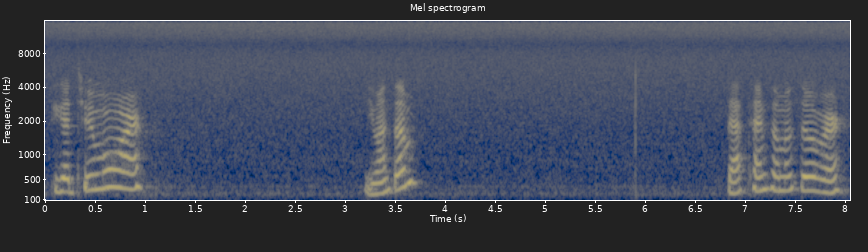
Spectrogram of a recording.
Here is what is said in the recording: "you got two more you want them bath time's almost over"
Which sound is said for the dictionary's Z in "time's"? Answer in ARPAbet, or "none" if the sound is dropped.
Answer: S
